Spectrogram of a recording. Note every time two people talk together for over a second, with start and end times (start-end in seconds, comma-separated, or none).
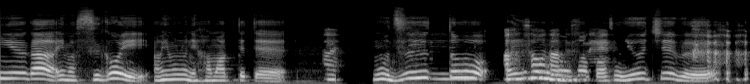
4.3-6.2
